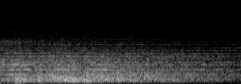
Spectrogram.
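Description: A grainy, low noise swell like distant thunder, from an outro transition effect, rising for about a second and then fading, over a held music chord that fades out with it.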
